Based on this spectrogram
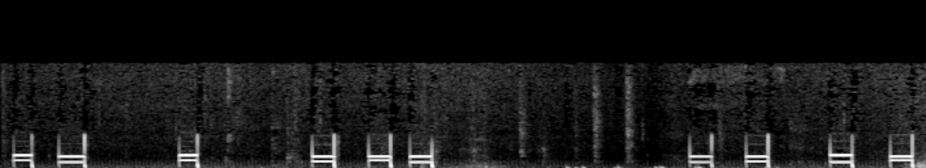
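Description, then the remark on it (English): A phone number is punched in on a touch-tone phone keypad to place a call: about a dozen crisp dual-tone beeps, clear, in two quick runs separated by a short pause with faint handling noise. “Okay, we're calling.”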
